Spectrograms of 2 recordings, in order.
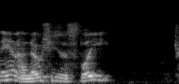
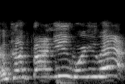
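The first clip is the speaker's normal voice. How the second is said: put-on, shrill, very high, cranky voice; 13 semitones higher, 4 dB louder than usual. Retelling what she said on waking: imitating someone cranky. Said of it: "she's cranky at me".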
